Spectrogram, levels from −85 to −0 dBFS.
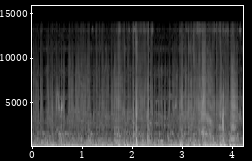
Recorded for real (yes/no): no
